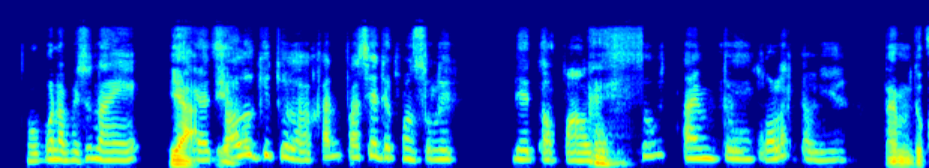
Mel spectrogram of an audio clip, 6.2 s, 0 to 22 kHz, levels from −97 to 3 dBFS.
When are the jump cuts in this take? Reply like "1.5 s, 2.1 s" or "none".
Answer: 4.2 s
